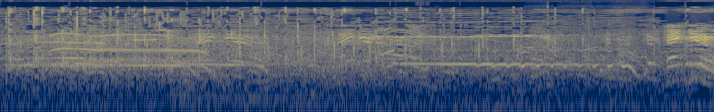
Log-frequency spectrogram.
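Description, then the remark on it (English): A crowd applauds Rita Benson LeBlanc steadily for several seconds, a dense wash of clapping mixed with cheers and a few high whistles, holding at a fairly constant loudness throughout. “Rita Benson LeBlanc, a round of applause.”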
